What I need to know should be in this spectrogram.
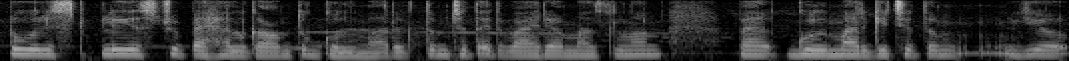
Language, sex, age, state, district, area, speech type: Kashmiri, female, 18-30, Jammu and Kashmir, Anantnag, rural, spontaneous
